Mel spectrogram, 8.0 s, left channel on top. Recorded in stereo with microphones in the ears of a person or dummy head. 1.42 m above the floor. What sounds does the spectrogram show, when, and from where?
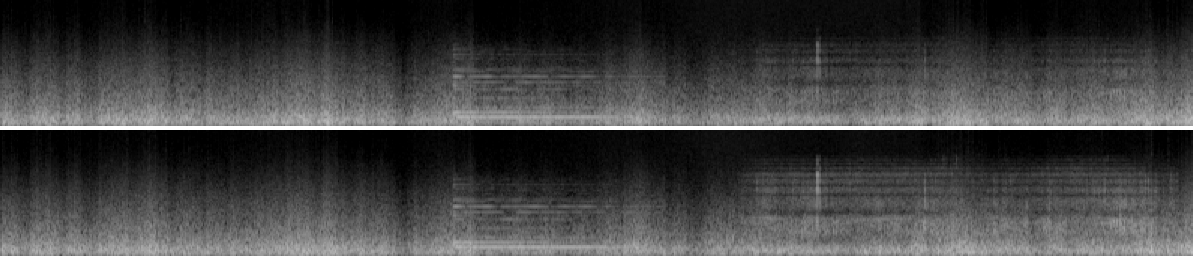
3.0 s a piano: centre (ahead or behind)
4.9 s snoring: 45° right (ahead or behind)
